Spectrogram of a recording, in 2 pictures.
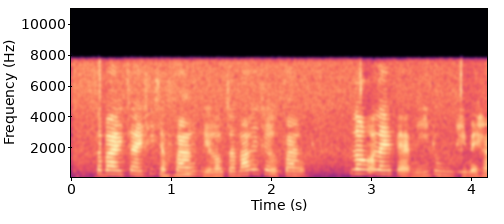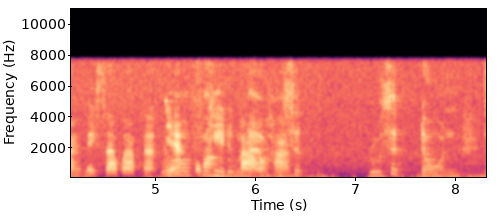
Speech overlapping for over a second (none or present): present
